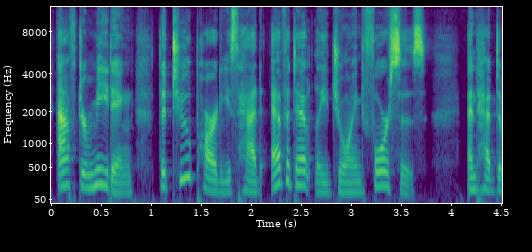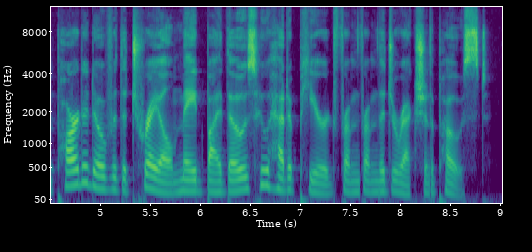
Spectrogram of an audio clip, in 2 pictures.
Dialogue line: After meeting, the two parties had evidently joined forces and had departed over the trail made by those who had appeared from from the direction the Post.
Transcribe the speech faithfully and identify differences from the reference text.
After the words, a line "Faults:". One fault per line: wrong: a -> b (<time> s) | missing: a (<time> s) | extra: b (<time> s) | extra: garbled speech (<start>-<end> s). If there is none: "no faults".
After meeting, the two parties had evidently joined forces and had departed over the trail made by those who had appeared from from the direction the Post.
Faults:
no faults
